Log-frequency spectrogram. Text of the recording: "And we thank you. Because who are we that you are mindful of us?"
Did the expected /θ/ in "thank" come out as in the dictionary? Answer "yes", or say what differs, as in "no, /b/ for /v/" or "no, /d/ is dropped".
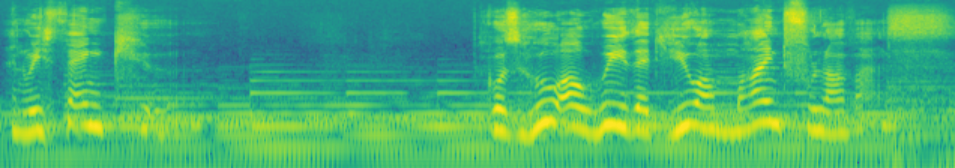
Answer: yes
